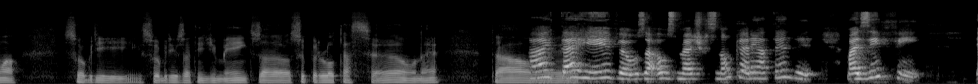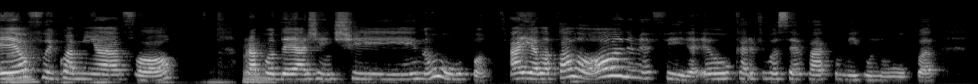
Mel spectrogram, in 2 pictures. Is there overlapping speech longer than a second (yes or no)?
no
